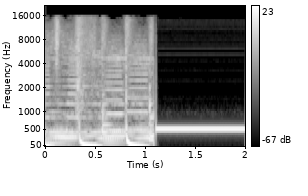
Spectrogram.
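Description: Electronic music with about three heavy bass kicks cuts off abruptly about a second in. It gives way to a steady single-pitched beep, the test tone that goes with a TV colour-bar test card.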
